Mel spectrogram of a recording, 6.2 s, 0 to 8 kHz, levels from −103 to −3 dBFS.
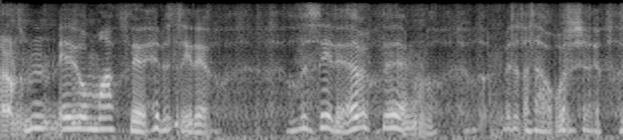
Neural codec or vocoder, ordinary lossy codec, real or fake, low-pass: autoencoder, 22.05 kHz, a latent of 192 numbers a frame, VITS, trained on many speakers; Opus, 64 kbps; fake; 7.2 kHz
